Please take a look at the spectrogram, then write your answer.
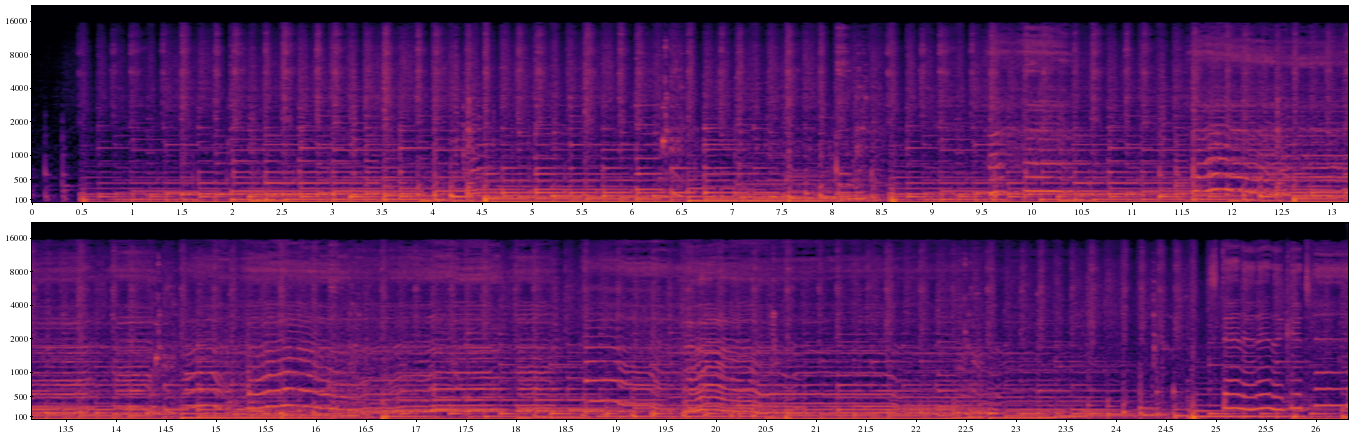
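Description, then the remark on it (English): A recorded song from a female singer's debut album plays steadily at full volume for the whole stretch, with a warm, dense instrumental backing and a sung melody gliding and wavering above it. “it's one of my favorite songs off of her new, I believe, debut album”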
